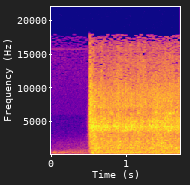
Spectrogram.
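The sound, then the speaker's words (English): Tracked snowcat churning through powder snow in Antarctica, a loud rushing engine-and-tread roar that bursts in abruptly after a quiet half second and then continues steadily. “The cycling treads of the vehicle, a snowcat, rip steadily through the powder.”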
